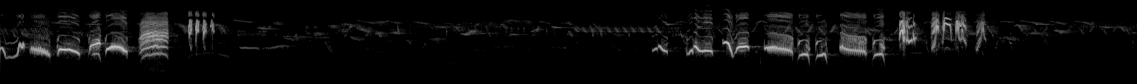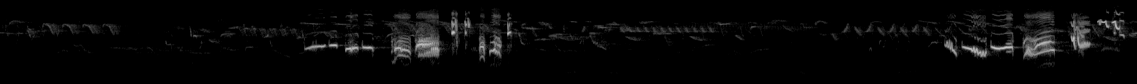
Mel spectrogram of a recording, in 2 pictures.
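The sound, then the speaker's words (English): A blackbird sings in a garden, four separate verses with pauses between them, each a run of three to five clear fluty notes ending in a high, scratchy terminal twiddle. The bird sounds close and fairly loud, with no other sounds. “the blackbird is after it's done 3 or 4 or 5 fluty notes, At the end of its verse, it then switches to something quite different, what I call the terminal twiddle at the end of its song verse.”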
